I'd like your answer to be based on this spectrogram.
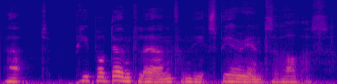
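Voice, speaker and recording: An older actress playing a wise, tolerant elderly mother in a radio play, speaking in a reflective, genteel, gently reasoning manner. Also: rumbling low, moderate pace, breathy edge. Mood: wistful reminiscence. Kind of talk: measured radio drama acting.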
